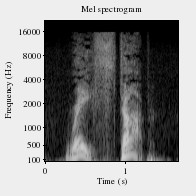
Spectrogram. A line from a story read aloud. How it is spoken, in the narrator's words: I yelled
